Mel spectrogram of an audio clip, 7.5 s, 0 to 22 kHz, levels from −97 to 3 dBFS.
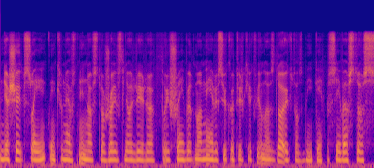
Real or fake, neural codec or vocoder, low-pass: fake; autoencoder, 22.05 kHz, a latent of 192 numbers a frame, VITS, trained on many speakers; 9.9 kHz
